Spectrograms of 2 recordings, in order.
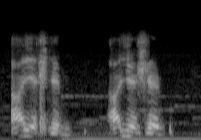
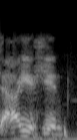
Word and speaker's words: Alekhine: It's Alekhine. I think it would sound more like that, Alekhine.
